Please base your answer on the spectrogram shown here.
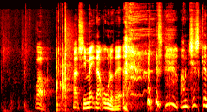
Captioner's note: laughs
